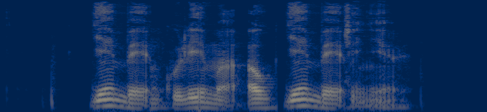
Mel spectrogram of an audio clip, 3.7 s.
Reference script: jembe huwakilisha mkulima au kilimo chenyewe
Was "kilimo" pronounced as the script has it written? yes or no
no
